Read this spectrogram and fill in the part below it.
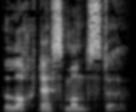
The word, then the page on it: loch ness monster: British English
